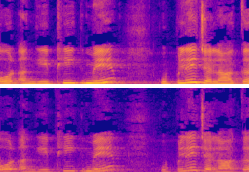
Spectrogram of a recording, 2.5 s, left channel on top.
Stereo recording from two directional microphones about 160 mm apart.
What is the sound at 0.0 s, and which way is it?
A woman's voice, 20° left (ahead or behind).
